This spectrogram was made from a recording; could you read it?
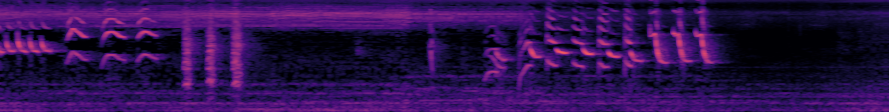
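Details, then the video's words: Adult Javan myna calling vigorously, used to lure other Javan mynas into answering. Paired bent whistles over a steady high hiss, a few sharp clicks, then a dense rapid series of arching whistled and clicking notes before falling silent. "Pancingan Jalak Kebo Dewasa Gacor Bikin Jalak Kebo Apapun Cepat Nyaut"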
